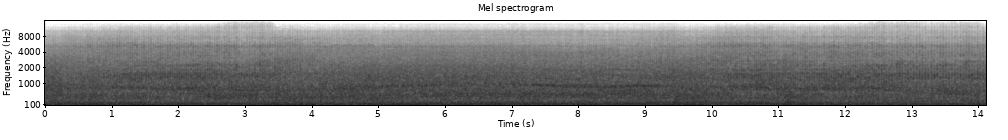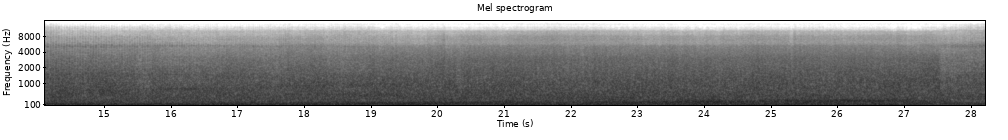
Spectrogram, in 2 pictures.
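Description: Go-kart engine running continuously as the kart is driven around the track, heard from the driver's seat, its pitch wavering as the throttle changes through the corners.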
